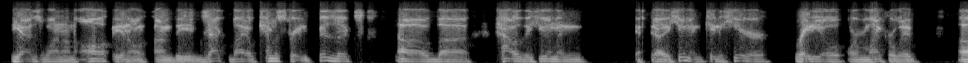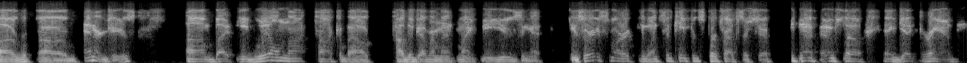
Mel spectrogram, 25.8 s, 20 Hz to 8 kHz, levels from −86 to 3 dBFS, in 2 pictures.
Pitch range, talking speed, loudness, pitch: 90-110 Hz, 130 wpm, -24 LUFS, 95 Hz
